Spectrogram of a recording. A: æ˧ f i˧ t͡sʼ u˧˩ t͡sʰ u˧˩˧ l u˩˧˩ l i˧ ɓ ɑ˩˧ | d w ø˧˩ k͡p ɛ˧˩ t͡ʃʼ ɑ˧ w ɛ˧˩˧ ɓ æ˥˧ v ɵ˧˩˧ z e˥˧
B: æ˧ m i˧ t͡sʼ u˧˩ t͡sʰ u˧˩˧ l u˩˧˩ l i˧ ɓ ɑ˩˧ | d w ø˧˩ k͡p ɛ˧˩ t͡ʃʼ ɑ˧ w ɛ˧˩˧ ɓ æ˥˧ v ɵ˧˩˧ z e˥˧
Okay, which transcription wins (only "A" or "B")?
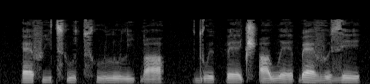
A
